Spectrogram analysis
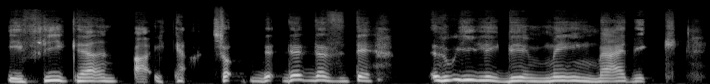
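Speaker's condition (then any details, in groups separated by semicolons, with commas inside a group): Cerebral palsy; cramp and pain free in Thailand, pain returns in Sweden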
